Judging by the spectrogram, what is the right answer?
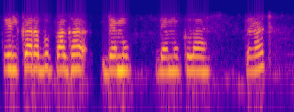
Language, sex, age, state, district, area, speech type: Kashmiri, female, 18-30, Jammu and Kashmir, Anantnag, rural, conversation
